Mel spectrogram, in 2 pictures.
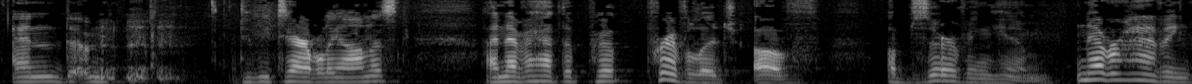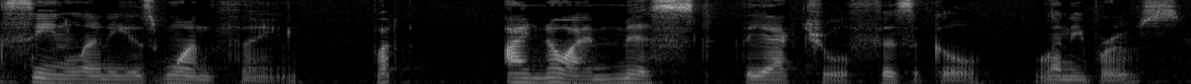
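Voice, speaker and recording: A middle-aged stage actress answers questions as a talk show guest, earnest and animated. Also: female voice, a bass voice, normal speed, creaky.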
